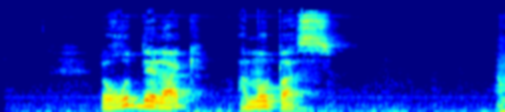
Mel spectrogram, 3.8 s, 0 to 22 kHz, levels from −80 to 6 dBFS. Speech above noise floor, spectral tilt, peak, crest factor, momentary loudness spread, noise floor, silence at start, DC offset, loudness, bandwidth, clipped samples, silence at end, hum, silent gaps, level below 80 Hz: 38 dB; -4.5 dB/octave; -8 dBFS; 18 dB; 14 LU; -62 dBFS; 0.75 s; under 0.1%; -25 LUFS; 16.5 kHz; under 0.1%; 0 s; none; none; -58 dBFS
